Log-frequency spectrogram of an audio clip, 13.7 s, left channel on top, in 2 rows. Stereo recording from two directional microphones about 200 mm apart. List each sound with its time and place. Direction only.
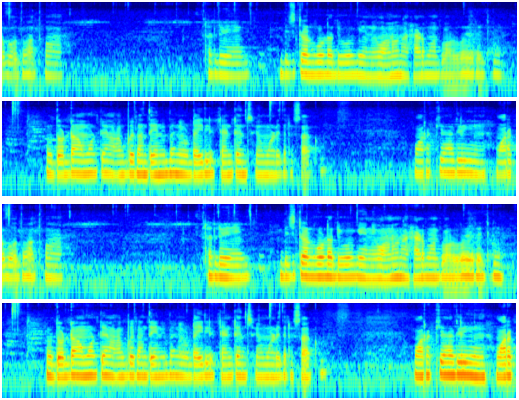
0.2 s speech: centre (ahead or behind)
2.6 s speech: 10° right (ahead or behind)
7.4 s speech: 5° left (ahead or behind)
12.4 s speech: 20° right (ahead or behind)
